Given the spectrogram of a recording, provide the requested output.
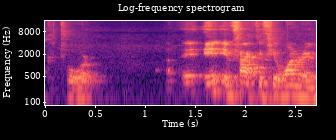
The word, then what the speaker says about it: Ktor: Welcome everyone to this talk on Ktor, otherwise pronounced Ktor.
